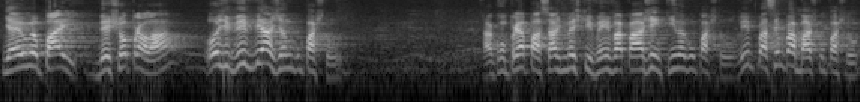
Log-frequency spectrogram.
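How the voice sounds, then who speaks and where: Bright high-voiced pastor. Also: male voice, expressive, fairly quick. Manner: storytelling, acting out dialogue with family. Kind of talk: sermon. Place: church.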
